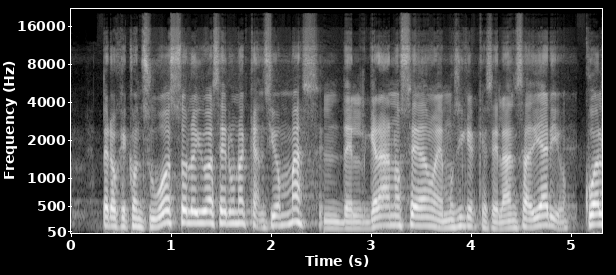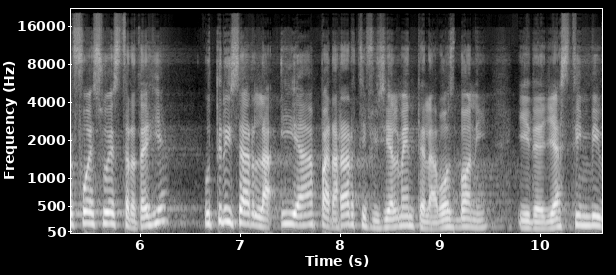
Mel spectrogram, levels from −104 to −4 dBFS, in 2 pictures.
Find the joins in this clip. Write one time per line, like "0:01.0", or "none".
0:02.5
0:05.0
0:08.0
0:09.1

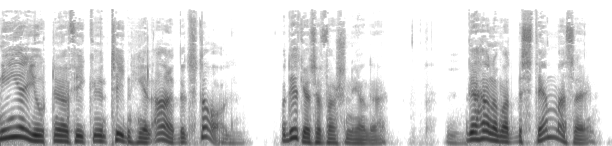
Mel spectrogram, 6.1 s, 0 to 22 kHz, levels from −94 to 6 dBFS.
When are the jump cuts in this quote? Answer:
0:01.3
0:03.0
0:04.7
0:05.0

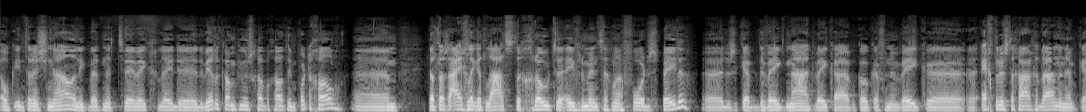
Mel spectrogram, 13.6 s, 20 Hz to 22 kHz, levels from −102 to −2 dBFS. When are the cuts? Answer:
none

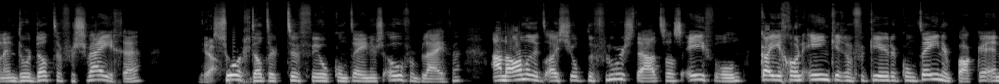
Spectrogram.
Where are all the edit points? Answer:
0:02.5
0:05.4
0:07.5

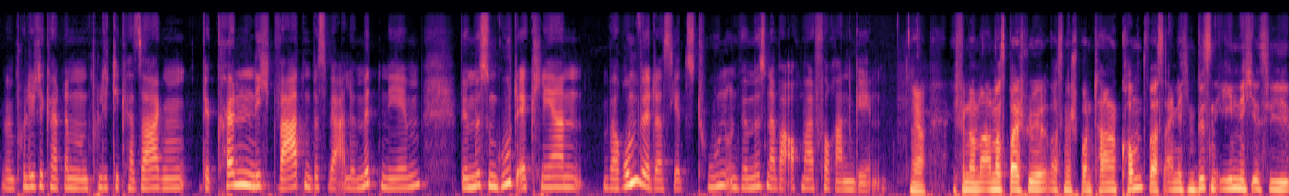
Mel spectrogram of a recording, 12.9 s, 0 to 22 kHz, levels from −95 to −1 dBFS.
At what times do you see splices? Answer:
0:09.0

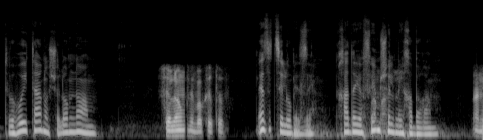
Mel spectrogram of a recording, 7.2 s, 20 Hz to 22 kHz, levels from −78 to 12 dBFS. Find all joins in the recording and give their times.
0:02.7
0:04.4

